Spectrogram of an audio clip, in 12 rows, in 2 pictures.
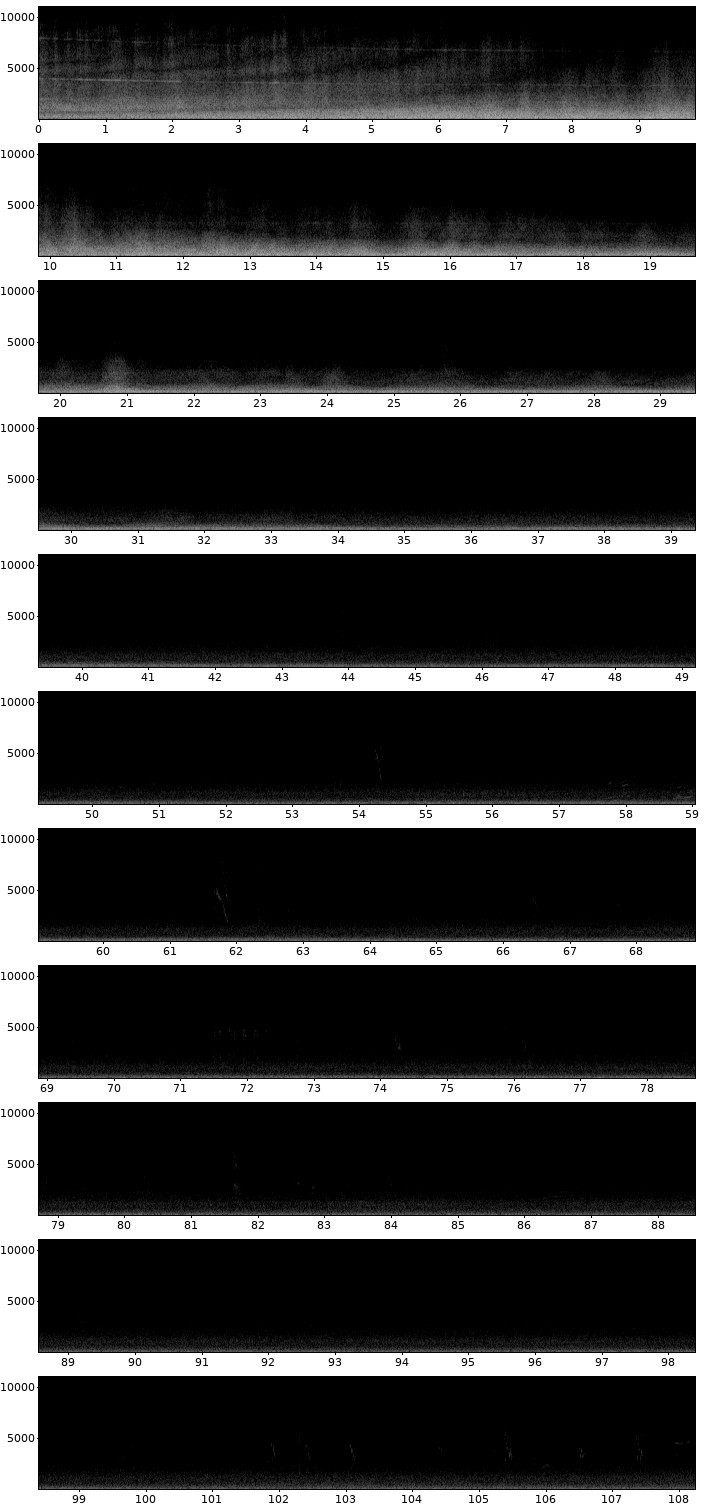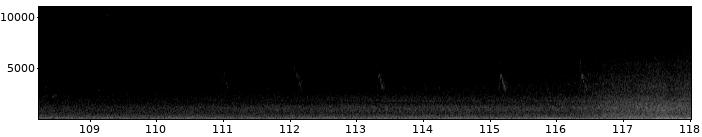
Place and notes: El Prat de Llobregat, Espagne - Llobregat - Barcelone - Espagne - Entre la plage et la piste de décollage.
Llobregat - Barcelone - Espagne
Entre la plage et la piste de décollage.
Ambiance.
ZOOM F3 + AKG C451B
